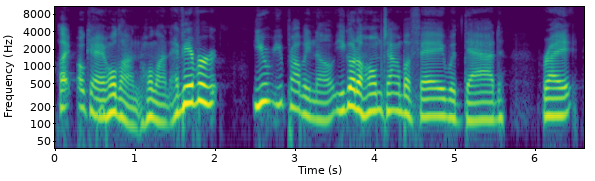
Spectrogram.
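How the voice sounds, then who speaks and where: A man's voice: on the high side, animated, moderate pace, darkish tone, no room sound. A young man co-hosting a podcast, a little tipsy, rambling and swearing as he tells stories with bursts of laughter. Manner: rambling, profane, laughing storyteller. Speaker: podcast co-host. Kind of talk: casual chat.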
